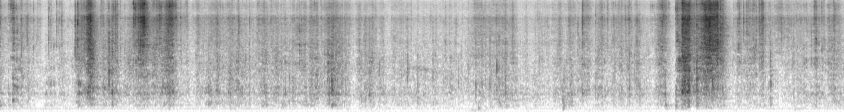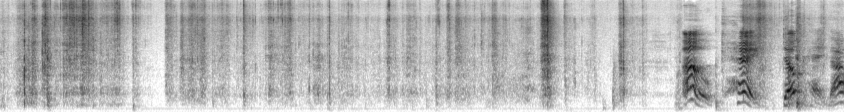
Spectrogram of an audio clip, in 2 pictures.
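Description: Honeycomb kraft paper wrap and tissue paper crinkling and rustling as they are pressed and tucked around boxed soap bars in a cardboard shipping box, in irregular bursts with louder crackles now and then.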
